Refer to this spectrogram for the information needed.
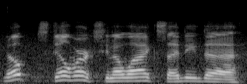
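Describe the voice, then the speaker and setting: A man casually chatting as a player at a tabletop game, blunt and deadpan. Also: on the high side, normal speed, highs cut off, slight background noise.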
